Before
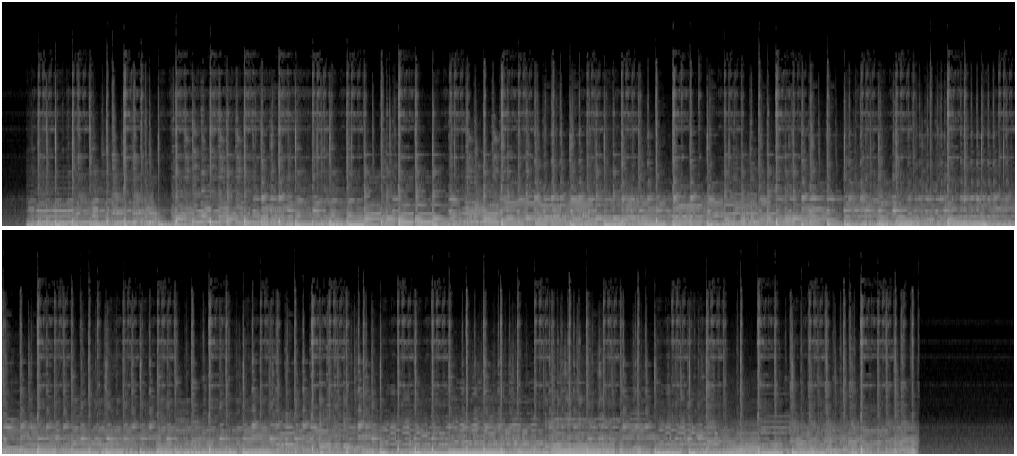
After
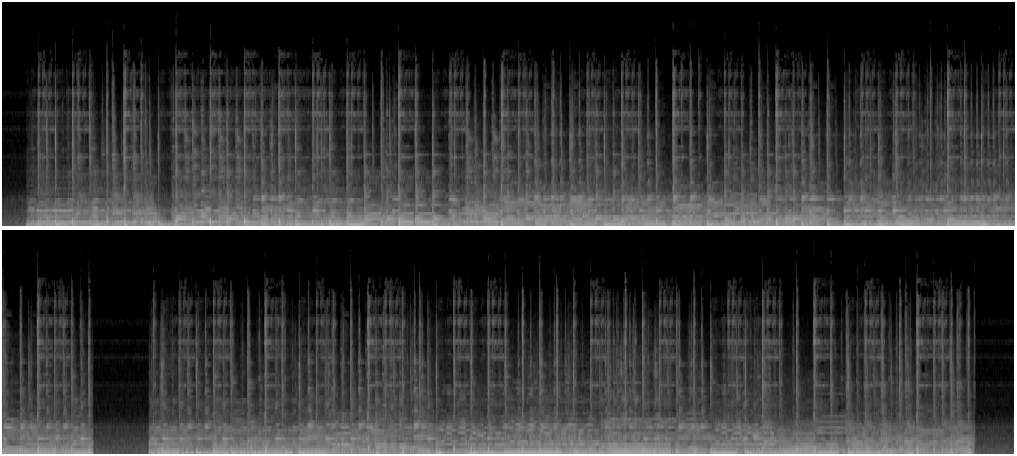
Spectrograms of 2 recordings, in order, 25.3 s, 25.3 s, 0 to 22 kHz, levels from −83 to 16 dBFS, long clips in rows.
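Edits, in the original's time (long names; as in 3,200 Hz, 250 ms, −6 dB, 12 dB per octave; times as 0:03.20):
0:13.80: splice in room tone 0.70 s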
